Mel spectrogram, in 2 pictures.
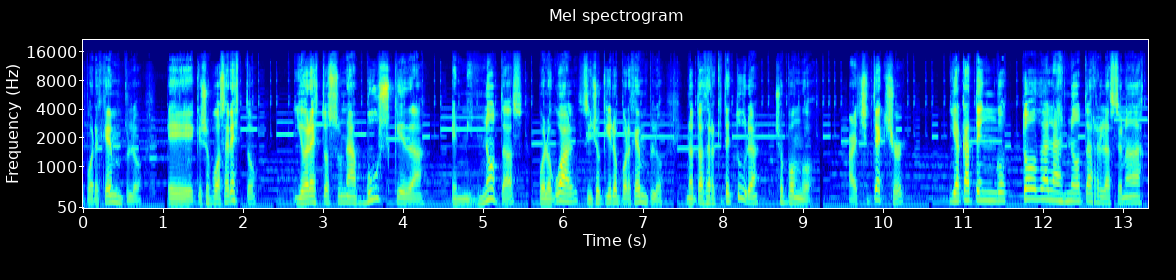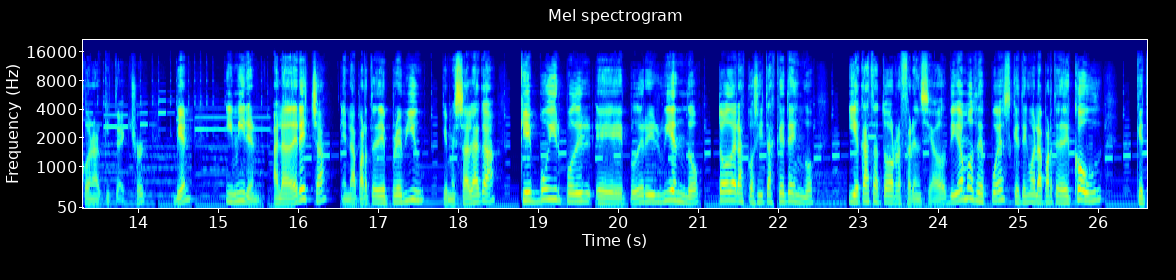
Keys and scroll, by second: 0.3 space, 0.4 o, 1.0 s, 8.5-10.8 typing, 21.6 ctrl+p, 22.6 ctrl+n, 23.7-25.6 typing.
